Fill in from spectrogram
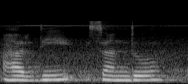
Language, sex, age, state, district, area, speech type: Goan Konkani, female, 18-30, Goa, Pernem, rural, spontaneous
